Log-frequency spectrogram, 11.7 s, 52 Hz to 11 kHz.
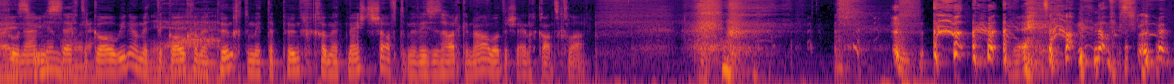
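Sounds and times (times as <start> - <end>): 
person trying to speak between coughs: 0.0 - 2.4
speech: 0.1 - 6.3, 7.2 - 7.6, 8.4 - 9.6, 10.2 - 11.7
strained wheezy breathing after choking: 6.0 - 9.3
person coughing after choking on saliva: 8.4 - 11.7.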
